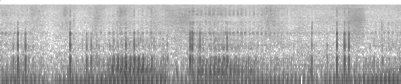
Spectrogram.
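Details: Pet cat, male, purring as his chin is scratched: a deep, even rumbling that rises and falls with each breath, dotted with small clicks.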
